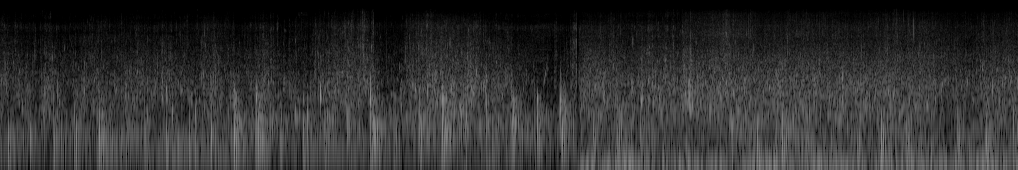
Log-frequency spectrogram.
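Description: Several people wading through shallow river water, their legs and feet splashing irregularly.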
